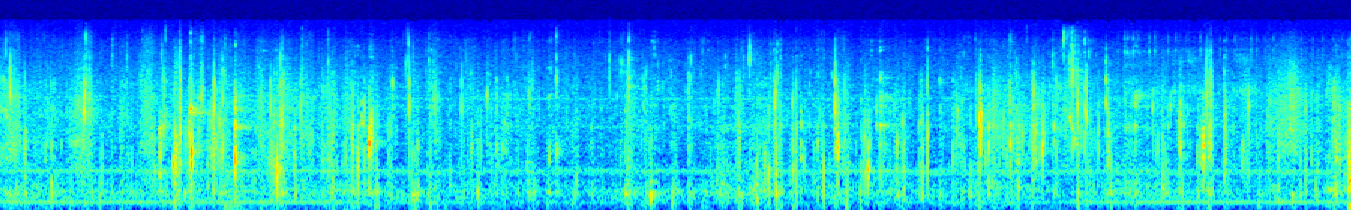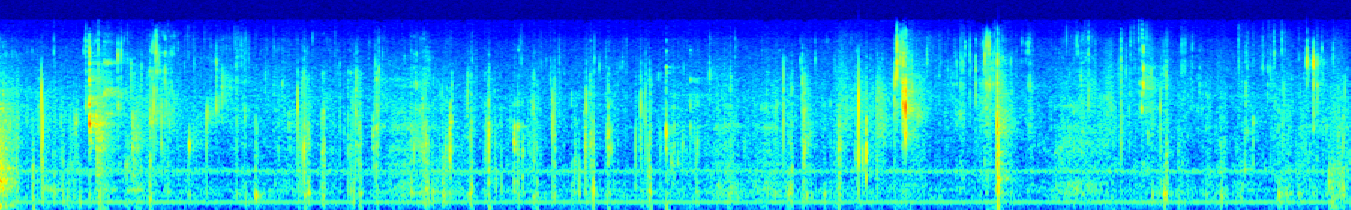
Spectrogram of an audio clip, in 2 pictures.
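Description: Close-miked mouth sounds of biting and chewing sheep's trotter meat off the bone: a continuous stream of wet clicks and smacks, with a few louder snaps. A faint steady hum runs underneath.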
